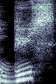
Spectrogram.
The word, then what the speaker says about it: bus: Une significa uma e bus é ônibus, beleza?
